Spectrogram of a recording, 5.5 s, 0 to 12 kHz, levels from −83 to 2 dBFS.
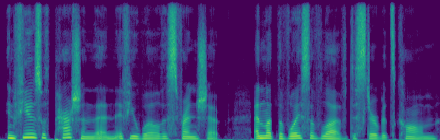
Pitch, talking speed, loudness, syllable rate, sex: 185 Hz, 195 wpm, -20 LUFS, 4.9 syllables/s, female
